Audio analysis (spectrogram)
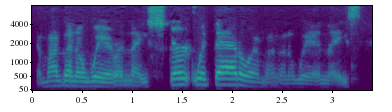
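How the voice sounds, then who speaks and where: Husky-voiced woman in her forties, chatting casually. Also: sits low, lively intonation, brisk, warm tone, no echo. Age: 40s. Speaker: interview guest, sneaker collector. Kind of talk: casual interview chat.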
